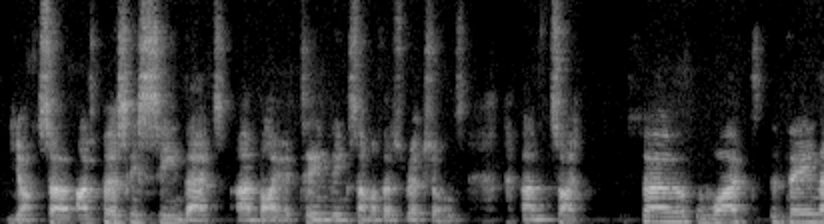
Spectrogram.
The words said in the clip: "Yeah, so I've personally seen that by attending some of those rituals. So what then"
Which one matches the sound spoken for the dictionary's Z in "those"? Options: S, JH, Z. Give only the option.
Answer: Z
